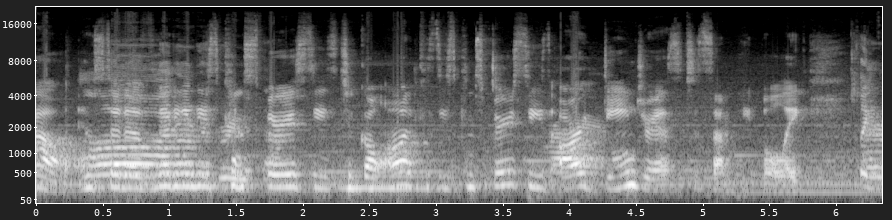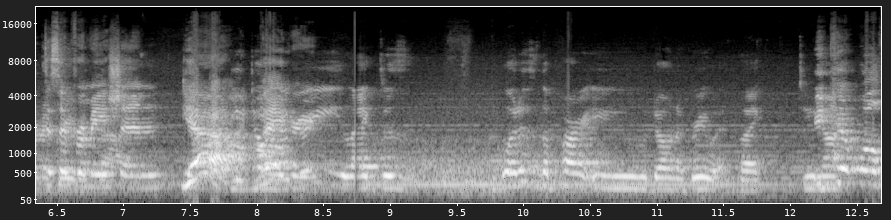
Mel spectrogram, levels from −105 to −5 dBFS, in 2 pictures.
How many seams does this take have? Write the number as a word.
zero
